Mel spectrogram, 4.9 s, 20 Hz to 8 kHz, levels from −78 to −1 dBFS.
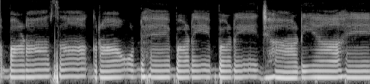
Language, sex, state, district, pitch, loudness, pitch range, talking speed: Hindi, female, Maharashtra, Washim, 185 Hz, -18 LUFS, 185-195 Hz, 95 wpm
